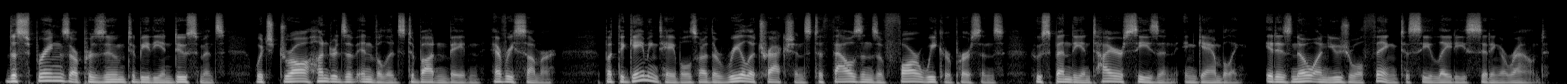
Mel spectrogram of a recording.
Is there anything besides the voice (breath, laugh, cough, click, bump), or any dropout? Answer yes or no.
no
